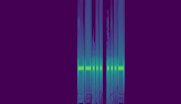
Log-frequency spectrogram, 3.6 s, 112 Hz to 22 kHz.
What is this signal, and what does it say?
Morse code, heard as a keyed tone, about 32 wpm, 700 Hz. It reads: 7V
